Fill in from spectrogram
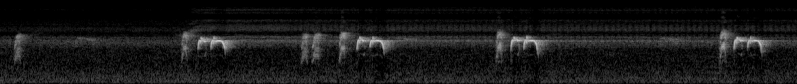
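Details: Lure song of a sooty-headed bulbul: four short, chirpy warbled phrases, each starting with a crisp click, delivered roughly every one to two seconds against a quiet background.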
